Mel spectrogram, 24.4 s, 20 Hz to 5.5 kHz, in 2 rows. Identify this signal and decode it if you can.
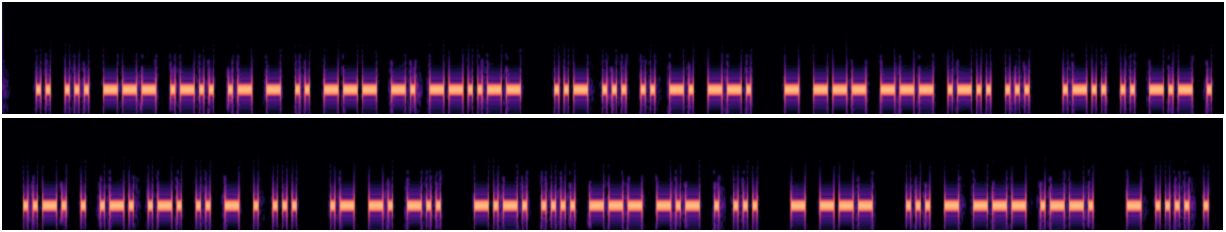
Morse code, heard as a keyed tone, about 25 wpm, 600 Hz. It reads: ISOLATION, USING TOOLS LIKE FERRITES AND CHOKES TO STOP THE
